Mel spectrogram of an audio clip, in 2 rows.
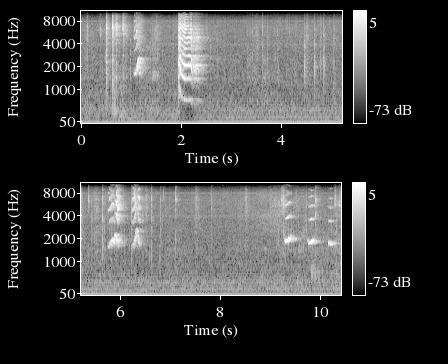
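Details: Two 3-month-old eclectus parrots being hand-fed at their nightly feed give short, rasping squeaks and chirps in scattered bursts, with a louder harsh squawk near the start and camera clicks between.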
